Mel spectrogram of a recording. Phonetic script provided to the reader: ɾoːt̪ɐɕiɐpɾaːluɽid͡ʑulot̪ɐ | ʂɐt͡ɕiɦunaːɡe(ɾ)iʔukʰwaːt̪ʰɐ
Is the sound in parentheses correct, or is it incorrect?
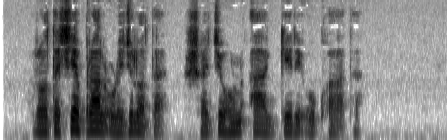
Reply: correct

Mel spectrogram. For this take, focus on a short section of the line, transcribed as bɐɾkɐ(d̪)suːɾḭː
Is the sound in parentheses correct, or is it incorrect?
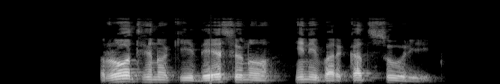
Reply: incorrect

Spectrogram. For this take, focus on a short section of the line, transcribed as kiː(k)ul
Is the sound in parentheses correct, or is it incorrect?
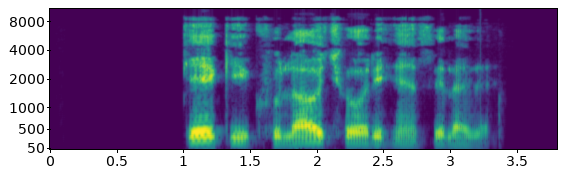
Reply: incorrect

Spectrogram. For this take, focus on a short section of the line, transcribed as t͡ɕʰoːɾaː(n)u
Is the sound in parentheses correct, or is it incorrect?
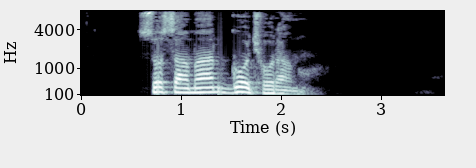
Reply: incorrect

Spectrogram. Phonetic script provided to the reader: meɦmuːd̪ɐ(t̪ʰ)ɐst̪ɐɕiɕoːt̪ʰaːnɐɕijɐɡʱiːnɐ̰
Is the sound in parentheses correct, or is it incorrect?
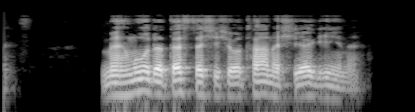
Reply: incorrect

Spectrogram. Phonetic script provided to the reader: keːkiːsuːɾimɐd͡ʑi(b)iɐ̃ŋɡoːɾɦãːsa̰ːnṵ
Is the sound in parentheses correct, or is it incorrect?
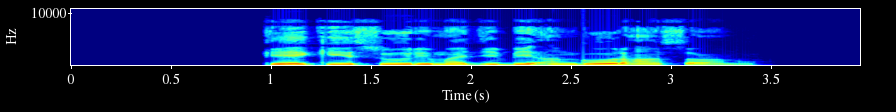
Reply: correct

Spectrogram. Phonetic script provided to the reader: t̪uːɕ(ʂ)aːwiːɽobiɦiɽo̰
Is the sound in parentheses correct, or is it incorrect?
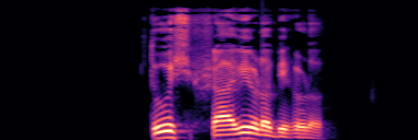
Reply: correct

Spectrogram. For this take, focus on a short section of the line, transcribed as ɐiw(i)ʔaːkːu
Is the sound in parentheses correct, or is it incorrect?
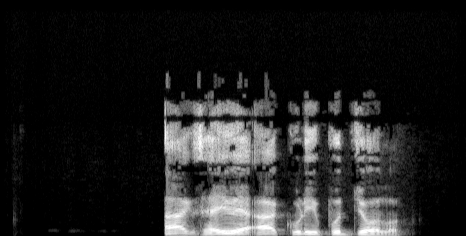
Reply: incorrect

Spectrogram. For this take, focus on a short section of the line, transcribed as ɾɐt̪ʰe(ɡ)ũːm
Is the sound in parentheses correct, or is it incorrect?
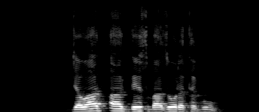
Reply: correct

